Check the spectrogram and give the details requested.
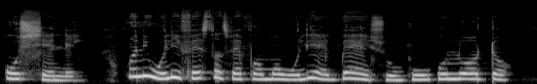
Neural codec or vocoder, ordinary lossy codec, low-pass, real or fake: none; none; 14.4 kHz; real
